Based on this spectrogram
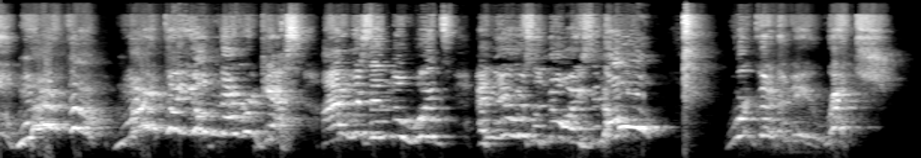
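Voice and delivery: high, loud, breathless rush of news; overjoyed husband yelling; bursting with excitement. Acted. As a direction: burst in shouting the good news.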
